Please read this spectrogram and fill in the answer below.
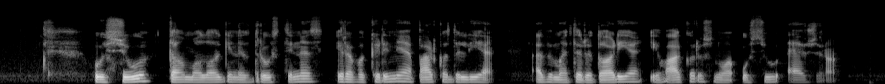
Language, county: Lithuanian, Šiauliai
